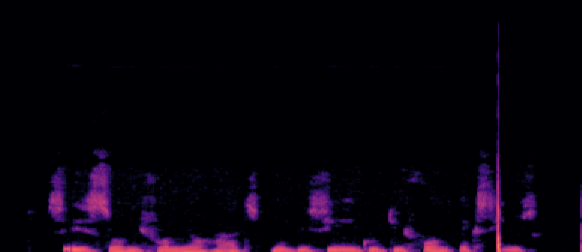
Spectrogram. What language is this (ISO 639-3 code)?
pcm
